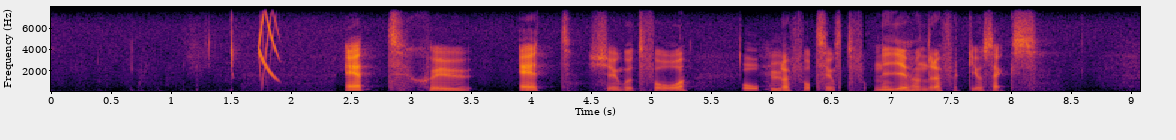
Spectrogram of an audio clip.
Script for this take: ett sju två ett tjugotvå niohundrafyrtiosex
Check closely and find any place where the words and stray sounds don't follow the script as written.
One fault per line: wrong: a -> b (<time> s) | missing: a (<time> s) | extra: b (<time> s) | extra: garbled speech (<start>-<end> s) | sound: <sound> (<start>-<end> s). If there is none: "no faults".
sound: chirp (1.7-1.9 s)
missing: två (3.5 s)
extra: garbled speech (5.8-6.8 s)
